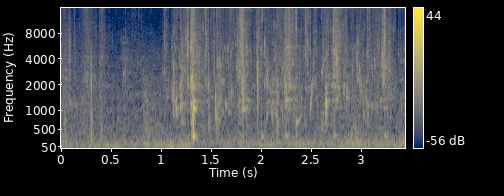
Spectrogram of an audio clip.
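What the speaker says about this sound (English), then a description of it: "I'll just fetch some few water in this area that is a little bit clean" Water is scooped by hand from a shallow, stagnant stream in a rural Kenyan village, giving soft intermittent trickles and small splashes with one sharper slosh, close by and fairly quiet outdoors.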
